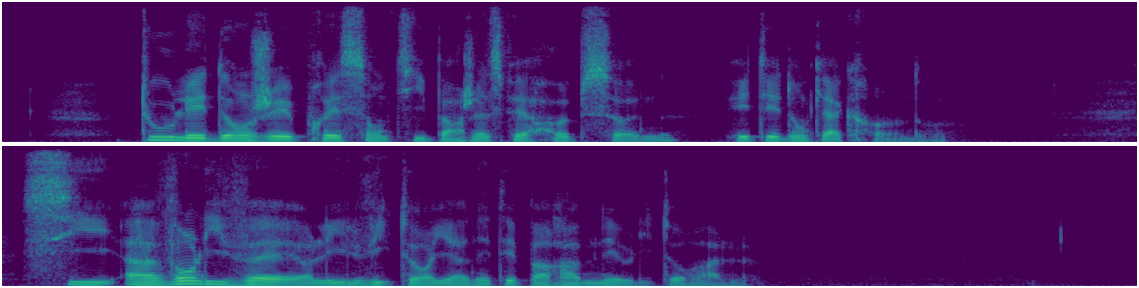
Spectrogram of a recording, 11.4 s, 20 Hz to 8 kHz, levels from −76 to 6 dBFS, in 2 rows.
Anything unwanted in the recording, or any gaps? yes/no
no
